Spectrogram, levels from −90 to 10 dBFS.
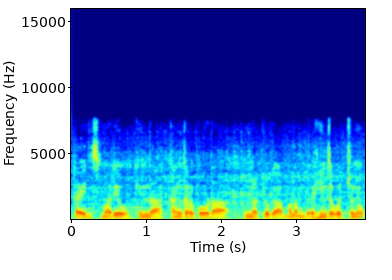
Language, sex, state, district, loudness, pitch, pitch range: Telugu, male, Andhra Pradesh, Sri Satya Sai, -12 LUFS, 140 Hz, 135-155 Hz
